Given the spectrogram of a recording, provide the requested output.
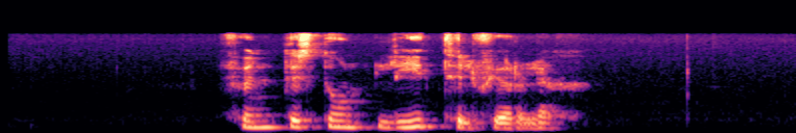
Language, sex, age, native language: Icelandic, female, 40-49, Icelandic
